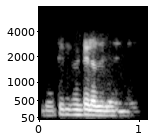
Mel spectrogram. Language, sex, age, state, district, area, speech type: Hindi, male, 45-60, Madhya Pradesh, Hoshangabad, rural, conversation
